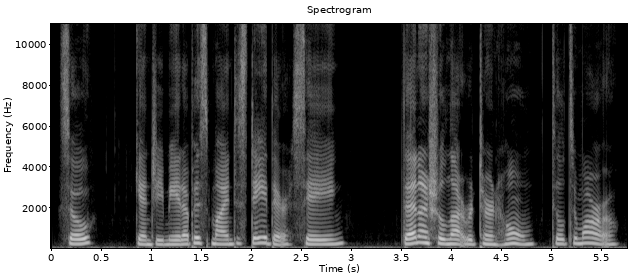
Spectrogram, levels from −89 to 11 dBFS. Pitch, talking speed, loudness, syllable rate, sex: 225 Hz, 200 wpm, -19 LUFS, 5.1 syllables/s, female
